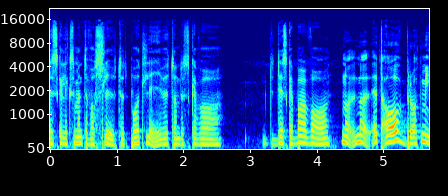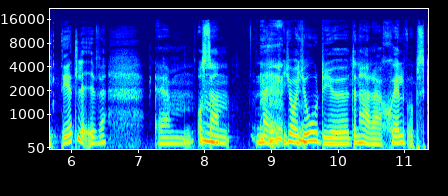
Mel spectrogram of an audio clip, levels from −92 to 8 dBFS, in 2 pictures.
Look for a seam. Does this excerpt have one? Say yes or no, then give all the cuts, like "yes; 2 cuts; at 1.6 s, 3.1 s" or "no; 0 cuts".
no; 0 cuts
